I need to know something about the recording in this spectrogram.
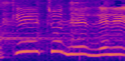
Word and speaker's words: kitsune: By the way, guys, that's how you pronounce it, kitsune.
